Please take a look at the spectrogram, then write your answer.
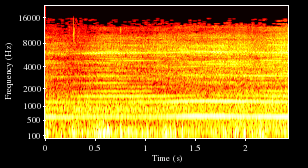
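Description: A radio-controlled flybarless helicopter fitted with EDGE 603 blades flies steadily, its rotor and motor giving a constant tonal whine with a low, fluttering rumble underneath.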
